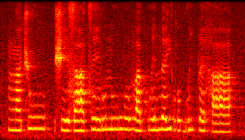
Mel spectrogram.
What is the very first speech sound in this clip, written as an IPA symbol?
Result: ŋ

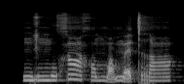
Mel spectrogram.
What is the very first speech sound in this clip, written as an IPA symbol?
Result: ŋ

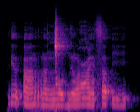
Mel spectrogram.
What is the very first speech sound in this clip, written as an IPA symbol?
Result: ɾʲ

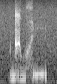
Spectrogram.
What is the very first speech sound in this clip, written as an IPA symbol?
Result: d͡ʒ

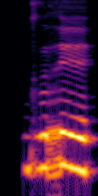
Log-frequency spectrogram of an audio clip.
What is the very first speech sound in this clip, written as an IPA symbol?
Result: ɡʱ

